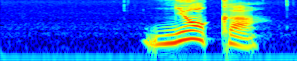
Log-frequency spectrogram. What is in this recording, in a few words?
"nyoka", Swahili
